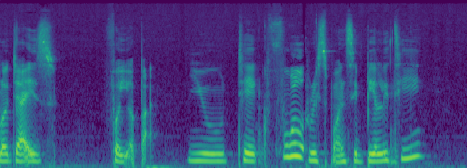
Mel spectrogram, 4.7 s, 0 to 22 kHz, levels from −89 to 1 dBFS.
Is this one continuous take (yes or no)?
no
